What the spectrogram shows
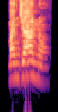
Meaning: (noun) 1. turmeric 2. The color yellow; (adjective) alternative form of -a njano: yellow
- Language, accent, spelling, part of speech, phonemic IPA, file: Swahili, Kenya, manjano, noun / adjective, /mɑˈⁿdʒɑ.nɔ/, Sw-ke-manjano.flac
